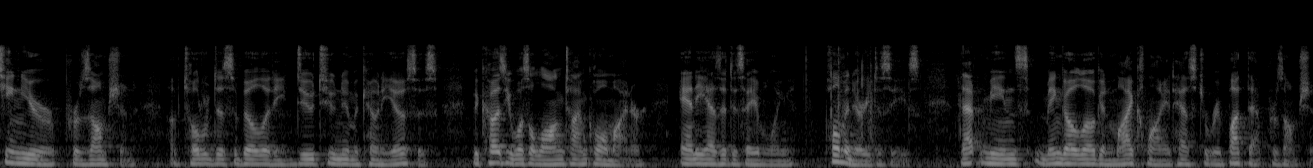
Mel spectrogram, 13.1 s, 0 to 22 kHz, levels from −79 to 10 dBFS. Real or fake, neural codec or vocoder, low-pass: real; none; 7.2 kHz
